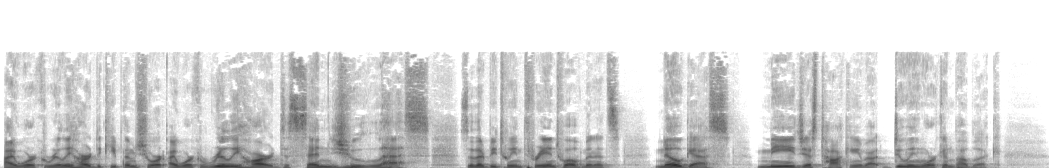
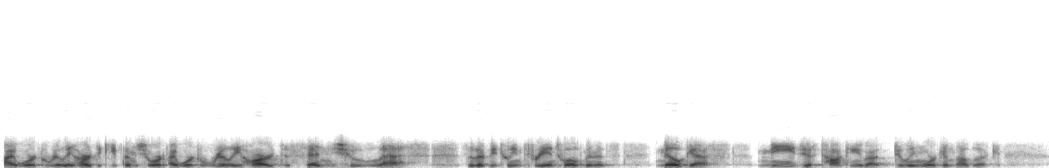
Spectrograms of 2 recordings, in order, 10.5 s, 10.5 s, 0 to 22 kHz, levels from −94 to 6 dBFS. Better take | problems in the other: first | phone-call audio; nothing above 3 kHz

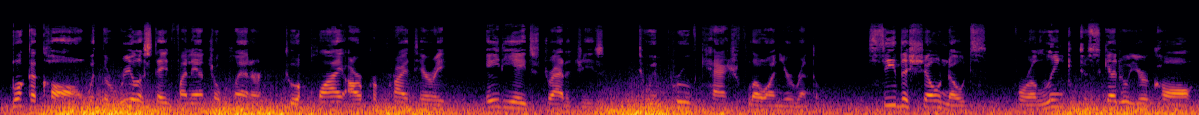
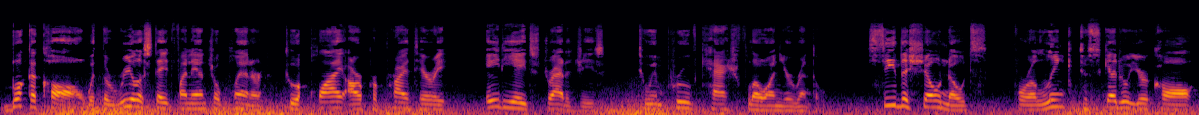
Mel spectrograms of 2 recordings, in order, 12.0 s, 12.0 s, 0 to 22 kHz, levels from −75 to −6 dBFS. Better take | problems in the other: second | wind noise on the microphone; heavy; 9 dB below the speech; occasional gusts in the second

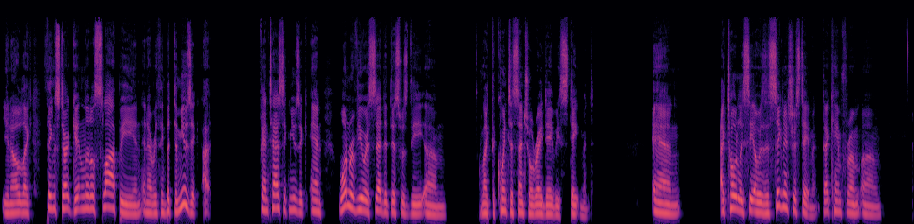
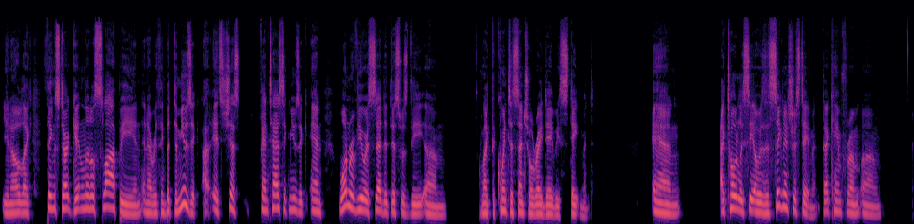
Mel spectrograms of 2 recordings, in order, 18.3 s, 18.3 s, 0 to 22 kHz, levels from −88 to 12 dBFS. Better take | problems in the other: second | audio cutting out; at 4 s for 1 s

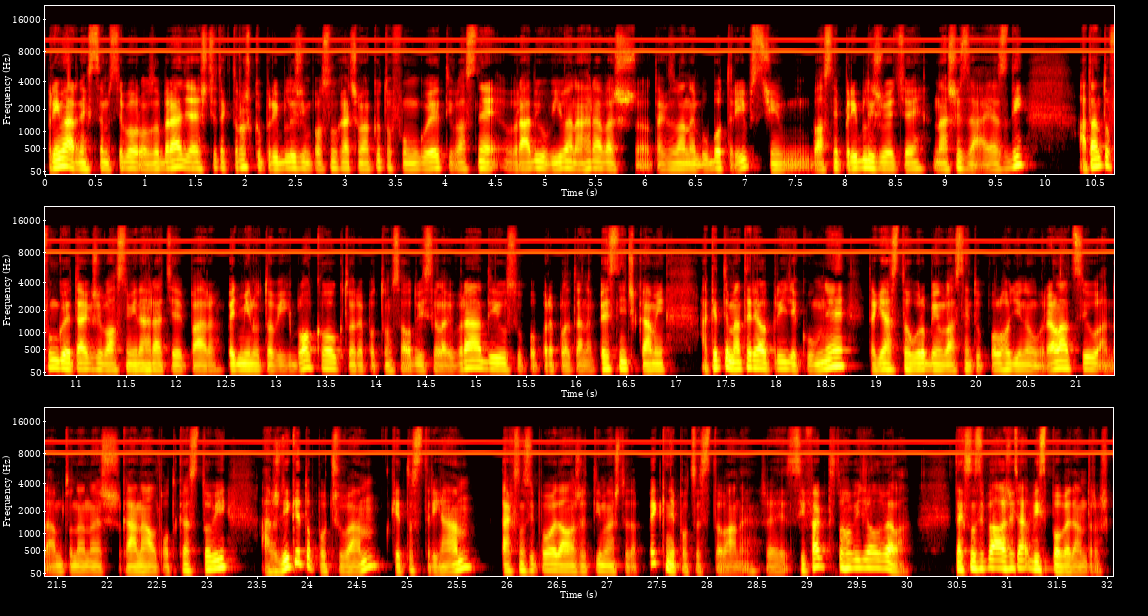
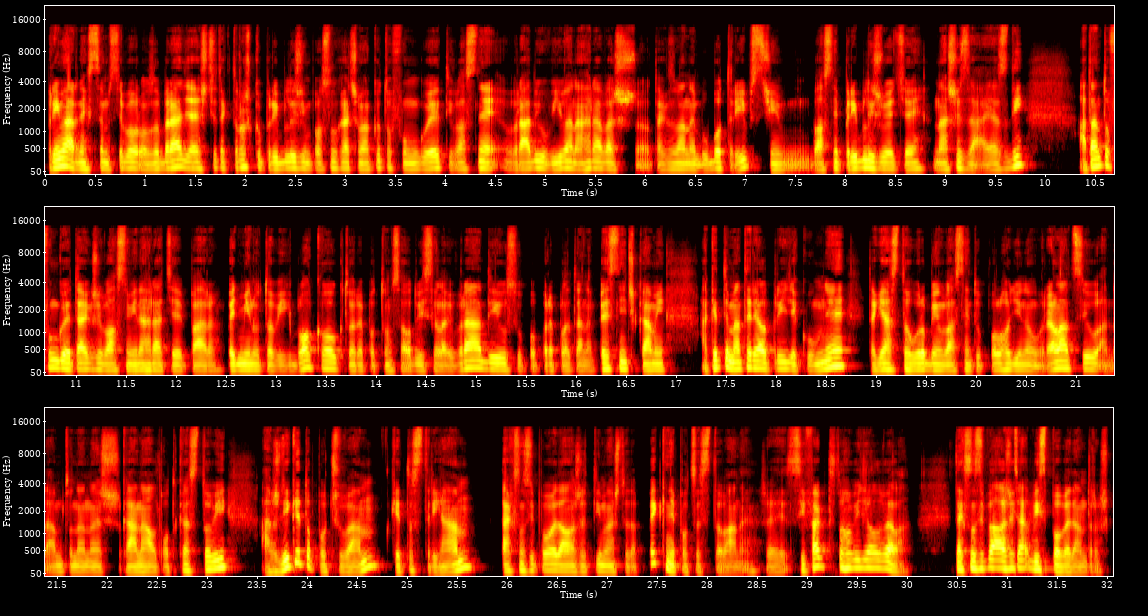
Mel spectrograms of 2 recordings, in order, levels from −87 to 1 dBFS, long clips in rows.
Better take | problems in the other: second | high-pitched whine; loud; throughout; 8 kHz, 10 dB below the speech

